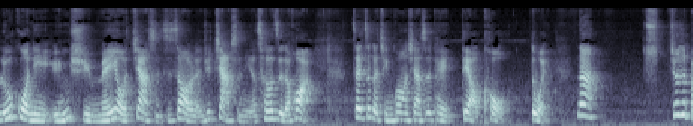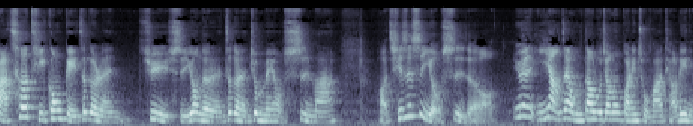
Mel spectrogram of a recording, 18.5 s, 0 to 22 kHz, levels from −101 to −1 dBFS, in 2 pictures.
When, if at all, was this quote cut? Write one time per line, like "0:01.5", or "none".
0:07.1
